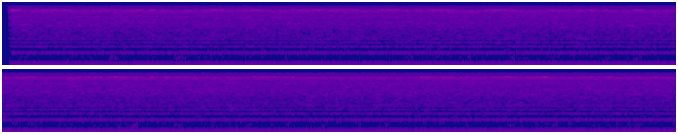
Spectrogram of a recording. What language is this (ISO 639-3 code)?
dav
